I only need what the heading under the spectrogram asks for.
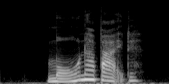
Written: morgenarbejde

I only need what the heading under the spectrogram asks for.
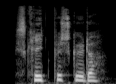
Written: skridtbeskytter

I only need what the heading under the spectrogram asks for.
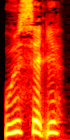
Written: udsolgt

